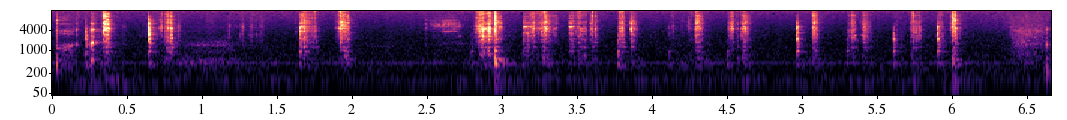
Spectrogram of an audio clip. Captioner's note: tapping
